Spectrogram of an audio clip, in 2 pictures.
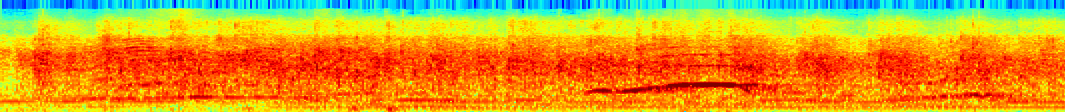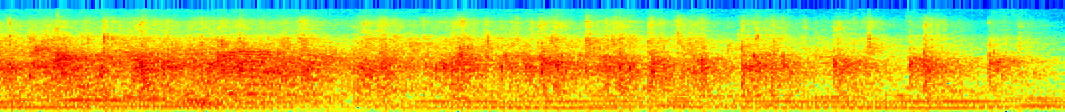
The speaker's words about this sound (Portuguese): Se quiser aplaudir, pode aplaudir.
